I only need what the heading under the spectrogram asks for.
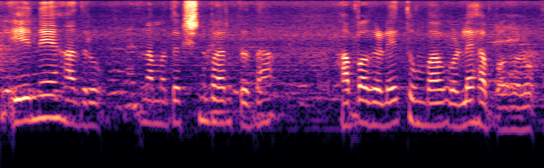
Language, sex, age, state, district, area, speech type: Kannada, female, 45-60, Karnataka, Mandya, urban, spontaneous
